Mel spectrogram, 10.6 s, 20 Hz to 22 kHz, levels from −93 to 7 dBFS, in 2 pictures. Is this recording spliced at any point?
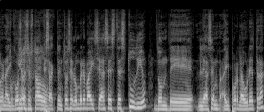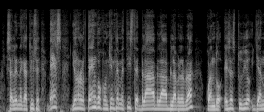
yes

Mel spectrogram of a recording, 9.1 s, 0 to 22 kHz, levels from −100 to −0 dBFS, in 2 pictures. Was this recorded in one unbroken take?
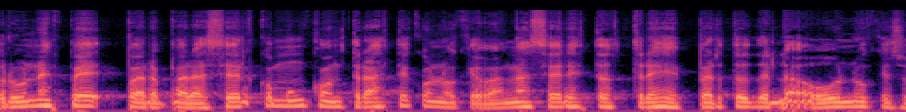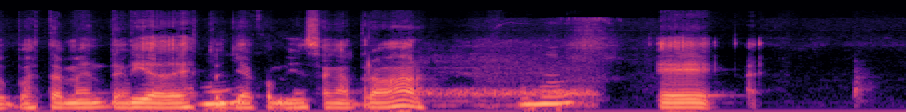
no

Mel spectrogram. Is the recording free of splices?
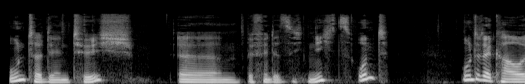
yes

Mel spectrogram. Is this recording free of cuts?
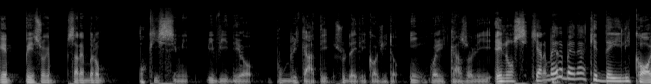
yes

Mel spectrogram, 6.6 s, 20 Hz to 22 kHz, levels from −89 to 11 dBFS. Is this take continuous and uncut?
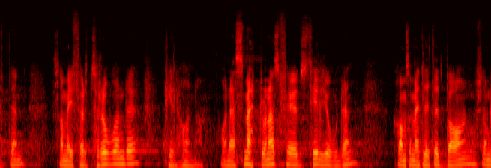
no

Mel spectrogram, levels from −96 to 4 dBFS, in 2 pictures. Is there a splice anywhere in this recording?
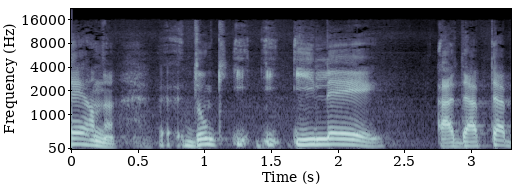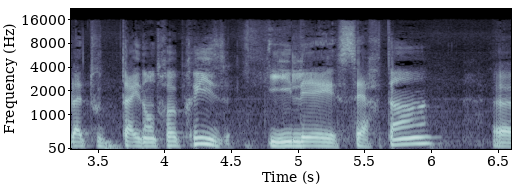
no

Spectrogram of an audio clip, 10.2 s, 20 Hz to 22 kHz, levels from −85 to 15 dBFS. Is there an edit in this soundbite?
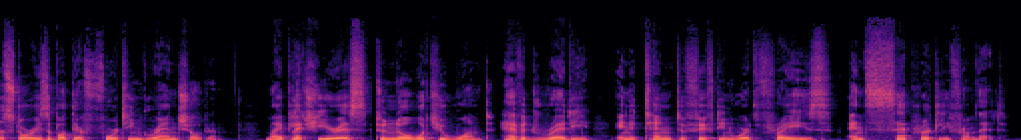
yes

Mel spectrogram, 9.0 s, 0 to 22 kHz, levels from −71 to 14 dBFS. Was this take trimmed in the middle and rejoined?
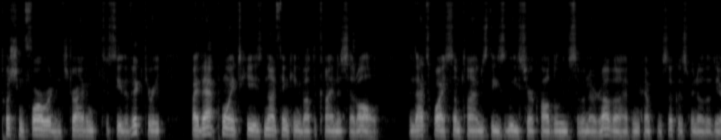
yes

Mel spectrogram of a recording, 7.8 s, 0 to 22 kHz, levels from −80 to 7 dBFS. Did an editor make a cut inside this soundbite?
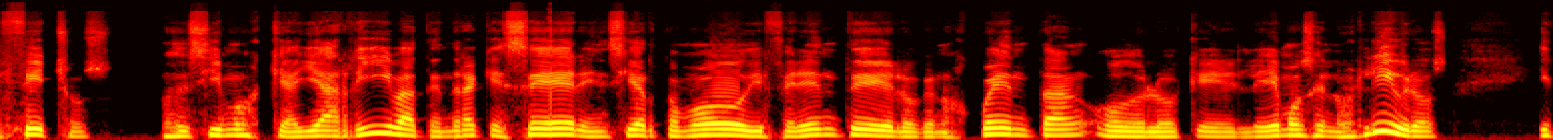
no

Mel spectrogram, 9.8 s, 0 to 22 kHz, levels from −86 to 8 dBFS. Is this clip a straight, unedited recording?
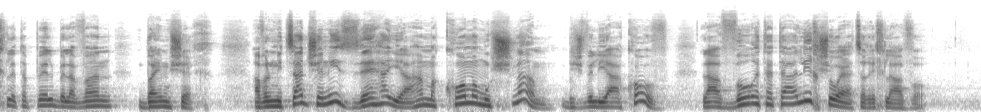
yes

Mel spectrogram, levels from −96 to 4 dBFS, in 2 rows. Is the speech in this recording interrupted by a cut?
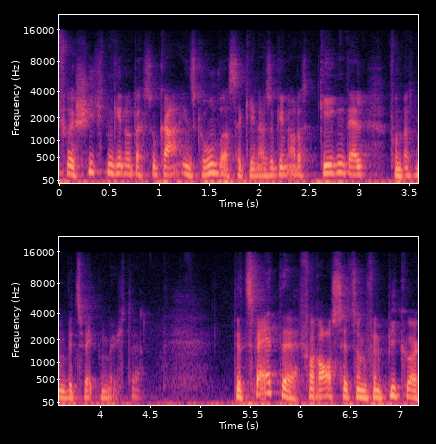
yes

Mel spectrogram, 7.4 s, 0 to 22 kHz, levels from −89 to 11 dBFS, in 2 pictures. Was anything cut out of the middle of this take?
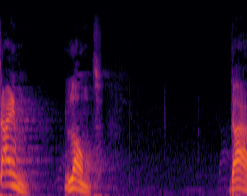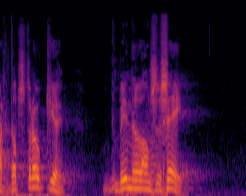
no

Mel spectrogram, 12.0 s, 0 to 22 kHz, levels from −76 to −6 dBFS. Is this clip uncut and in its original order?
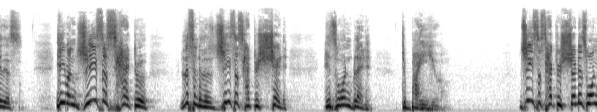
yes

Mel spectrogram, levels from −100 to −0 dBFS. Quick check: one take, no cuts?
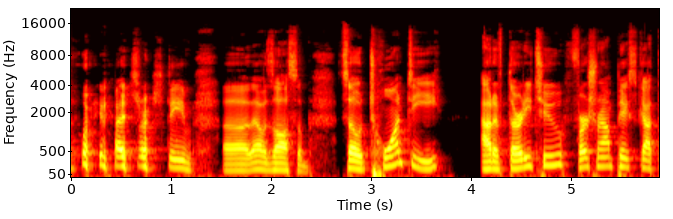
yes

